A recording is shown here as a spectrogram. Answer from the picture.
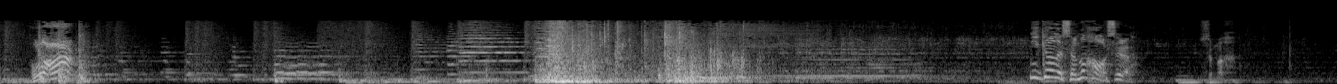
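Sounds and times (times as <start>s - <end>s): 
music: 0.0s - 13.3s
speech: 0.3s - 0.6s, 10.6s - 12.5s
wooden door being kicked in: 0.4s - 1.1s, 4.8s - 7.9s.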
